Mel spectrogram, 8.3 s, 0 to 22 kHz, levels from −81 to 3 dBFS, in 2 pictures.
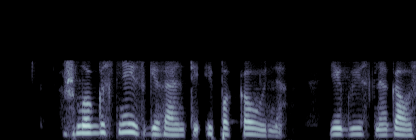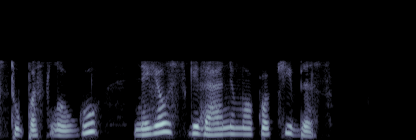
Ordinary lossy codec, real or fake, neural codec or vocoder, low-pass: AAC, 24 kbps; real; none; 3.6 kHz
